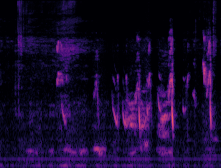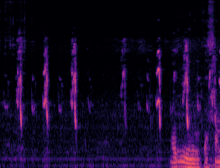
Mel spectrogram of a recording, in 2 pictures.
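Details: Fighting quails give a busy string of short clipped chirps and squeaks, about two per second and unevenly spaced, before a loud low rumbling noise takes over at the end.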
